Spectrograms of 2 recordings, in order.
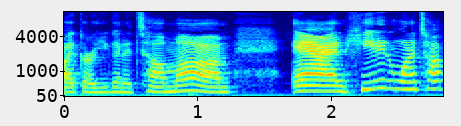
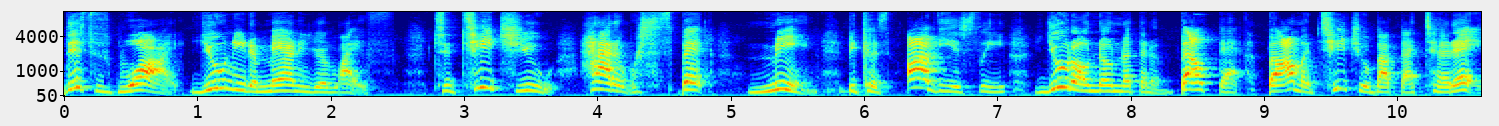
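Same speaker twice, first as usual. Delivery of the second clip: put-on, worked-up, indignant, upset, lecturing rant. Retelling what an upset man said to the speaker's brother: retelling an upset rant. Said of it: "Pablo got so upset and he was like".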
